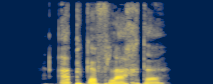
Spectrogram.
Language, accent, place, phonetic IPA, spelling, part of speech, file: German, Germany, Berlin, [ˈapɡəˌflaxtə], abgeflachte, adjective, De-abgeflachte.ogg
- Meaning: inflection of abgeflacht: 1. strong/mixed nominative/accusative feminine singular 2. strong nominative/accusative plural 3. weak nominative all-gender singular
